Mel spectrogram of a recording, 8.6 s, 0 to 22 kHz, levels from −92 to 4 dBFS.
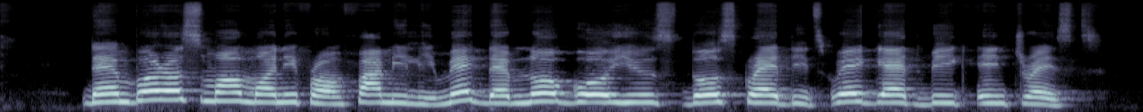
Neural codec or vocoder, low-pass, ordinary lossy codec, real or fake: codec, 44.1 kHz, 7.8 kbps, DAC; 19.8 kHz; none; fake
